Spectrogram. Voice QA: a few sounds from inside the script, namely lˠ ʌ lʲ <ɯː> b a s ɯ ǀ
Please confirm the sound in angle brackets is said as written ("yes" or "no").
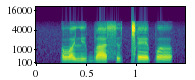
no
